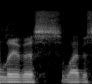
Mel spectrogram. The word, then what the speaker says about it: Levis: Do you think some teams though would prefer him to throw considering Anthony Richardson, Will Levis, I believe I pronounced that name correctly.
